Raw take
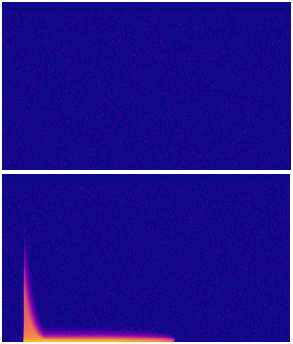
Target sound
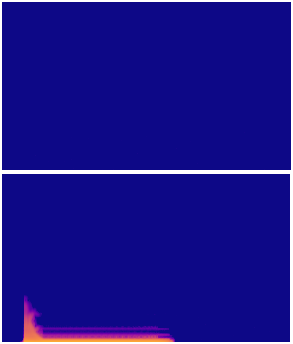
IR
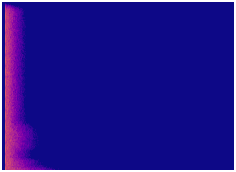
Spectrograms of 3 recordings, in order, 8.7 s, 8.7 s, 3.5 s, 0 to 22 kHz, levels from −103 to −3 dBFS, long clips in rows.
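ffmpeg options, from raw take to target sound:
-af "afwtdn=0.0224,areverse,acompressor=threshold=-32dB:ratio=6,areverse,aresample=11025,aresample=44100,volume=8dB"

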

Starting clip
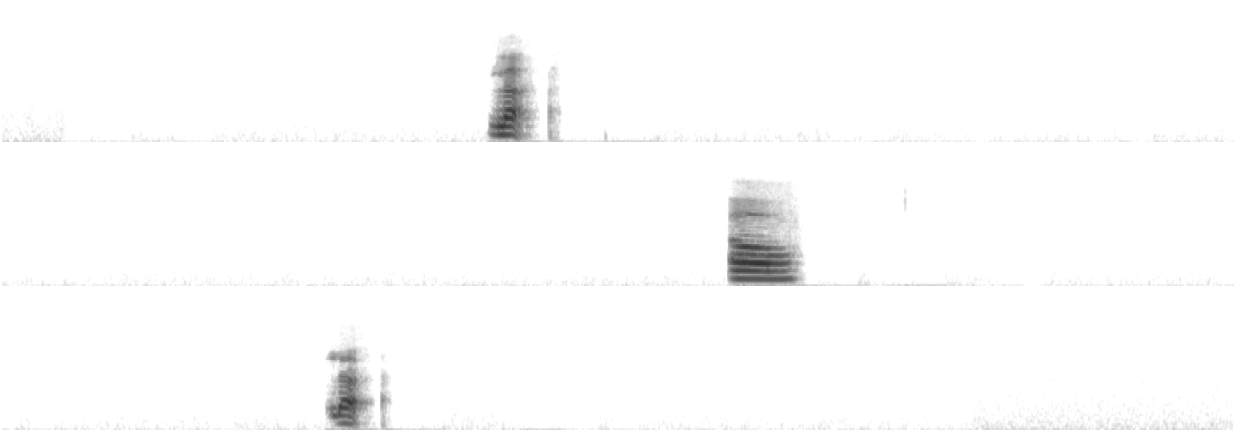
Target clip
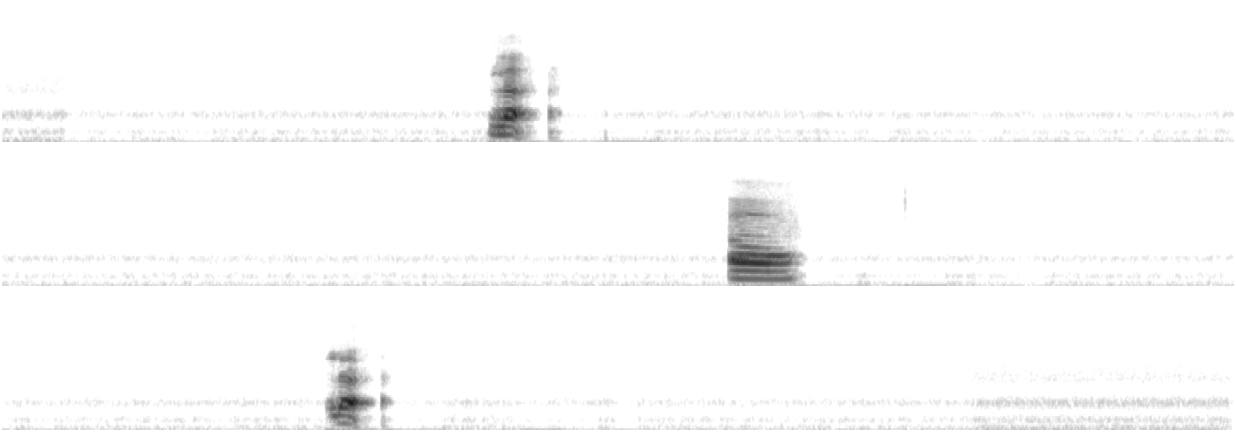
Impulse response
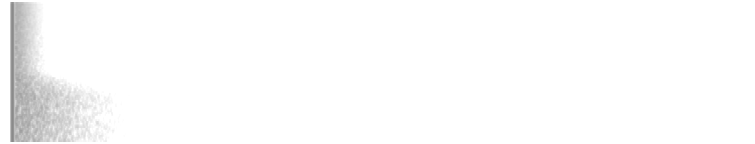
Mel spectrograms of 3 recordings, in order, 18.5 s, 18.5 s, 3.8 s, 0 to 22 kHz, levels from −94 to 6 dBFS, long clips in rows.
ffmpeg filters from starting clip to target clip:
-filter_complex "[0:a]firequalizer=gain_entry='entry(120,0);entry(200,-13);entry(300,5);entry(520,-16);entry(800,13);entry(1100,-18);entry(1600,1);entry(2400,-4);entry(5900,-7);entry(9400,2)':delay=0.05:min_phase=1,asplit=2[link_01][link_02];[link_02]acompressor=threshold=-41dB:ratio=6,volume=1dB[link_03];[link_01][link_03]amix=inputs=2:normalize=0"

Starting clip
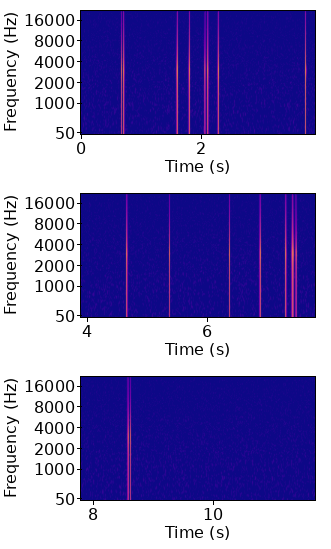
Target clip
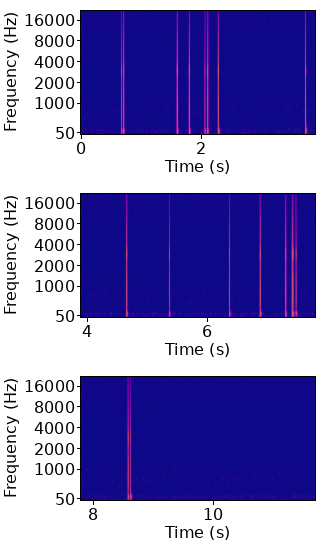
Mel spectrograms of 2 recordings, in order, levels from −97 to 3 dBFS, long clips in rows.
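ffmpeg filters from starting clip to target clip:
ffmpeg -i in.wav -af "equalizer=frequency=125:width_type=o:width=1:gain=6,equalizer=frequency=250:width_type=o:width=1:gain=-9,equalizer=frequency=2000:width_type=o:width=1:gain=-11,equalizer=frequency=4000:width_type=o:width=1:gain=-10,volume=1dB" out.wav

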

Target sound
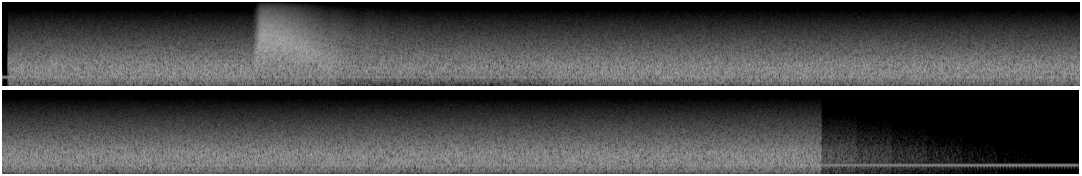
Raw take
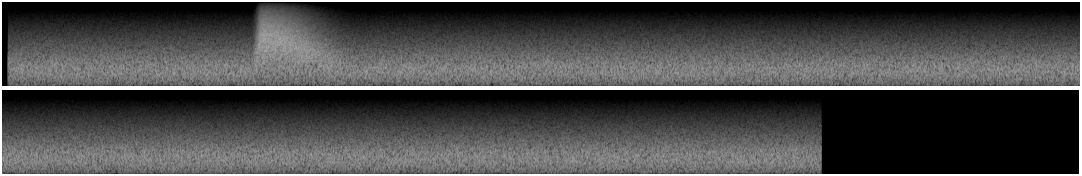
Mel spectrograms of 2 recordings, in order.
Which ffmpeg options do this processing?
ffmpeg -i in.wav -filter_complex "[0:a]asettb=1/sr,asplit=3[link_01][link_02][link_03];[link_01]atrim=end=3.354[link_04];[link_02]atrim=start=3.35:end=5.47,asetpts=PTS-STARTPTS,afade=type=in:duration=0.004:curve=qsin,afade=type=out:start_time=2.116:duration=0.004:curve=qsin,lowshelf=frequency=410:gain=-8.5[link_05];[link_03]atrim=start=5.466[link_06];[link_04][link_05]acrossfade=duration=0.004:curve1=hsin:curve2=qsin[link_07];[link_07][link_06]acrossfade=duration=0.004:curve1=qsin:curve2=hsin,aeval=exprs='val(0)+0.0141*sin(2*PI*430*n/s)':channel_layout=same,asplit=7[link_08][link_09][link_10][link_11][link_12][link_13][link_14];[link_09]adelay=352,afreqshift=-31,volume=-16.5dB[link_15];[link_10]adelay=704,afreqshift=-62,volume=-21.1dB[link_16];[link_11]adelay=1056,afreqshift=-93,volume=-25.7dB[link_17];[link_12]adelay=1408,afreqshift=-124,volume=-30.2dB[link_18];[link_13]adelay=1760,afreqshift=-155,volume=-34.8dB[link_19];[link_14]adelay=2112,afreqshift=-186,volume=-39.4dB[link_20];[link_08][link_15][link_16][link_17][link_18][link_19][link_20]amix=inputs=7:normalize=0,volume=1dB" out.wav

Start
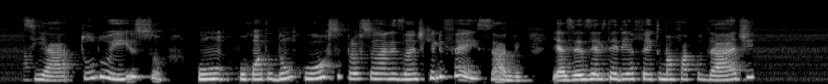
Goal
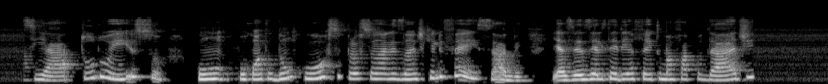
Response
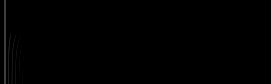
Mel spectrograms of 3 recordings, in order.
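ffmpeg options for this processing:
-filter_complex "[0:a]asettb=1/sr,asplit=3[link_01][link_02][link_03];[link_01]atrim=end=0.604[link_04];[link_02]atrim=start=0.6:end=1.53,asetpts=PTS-STARTPTS,afade=type=in:duration=0.004:curve=qsin,afade=type=out:start_time=0.926:duration=0.004:curve=qsin,equalizer=frequency=920:width=2.7:gain=9.5[link_05];[link_03]atrim=start=1.526[link_06];[link_04][link_05]acrossfade=duration=0.004:curve1=hsin:curve2=qsin[link_07];[link_07][link_06]acrossfade=duration=0.004:curve1=qsin:curve2=hsin,volume=2.5dB"

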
